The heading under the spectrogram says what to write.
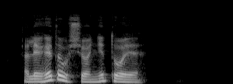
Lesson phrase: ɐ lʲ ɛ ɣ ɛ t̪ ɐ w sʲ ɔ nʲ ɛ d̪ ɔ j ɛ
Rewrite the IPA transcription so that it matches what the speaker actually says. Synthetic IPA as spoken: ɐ lʲ ɛ ɣ ɛ t̪ ɐ w sʲ ɔ nʲ ɛ t̪ ɔ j ɛ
